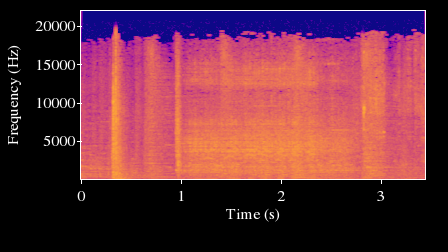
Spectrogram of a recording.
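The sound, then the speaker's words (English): A truck engine cranks over and over with a strained, rhythmic whirring and a few sharp mechanical jolts, never catching. It sounds fairly loud, with no voices. “jumps out of the Airstream and runs to his truck. It won't start.”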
